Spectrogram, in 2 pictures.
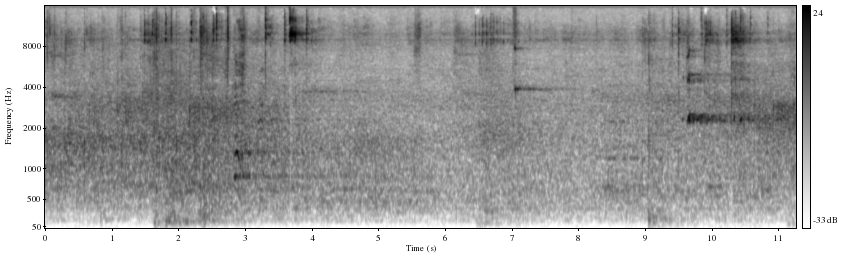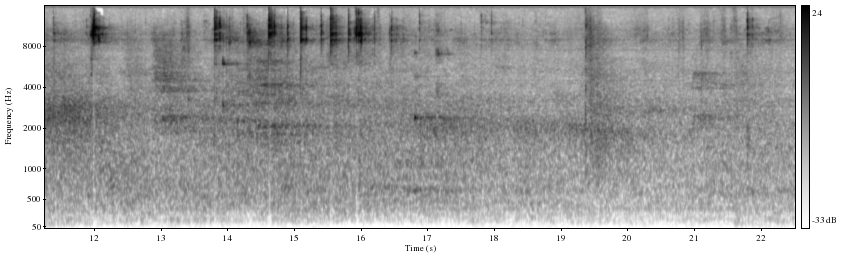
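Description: A table tennis ball clicks sharply off paddles and the table in a large echoing hall.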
